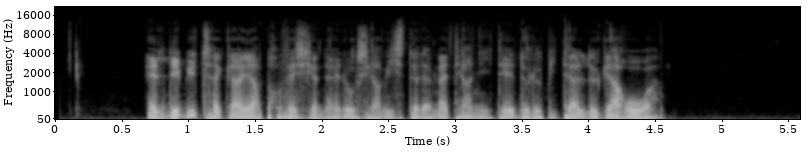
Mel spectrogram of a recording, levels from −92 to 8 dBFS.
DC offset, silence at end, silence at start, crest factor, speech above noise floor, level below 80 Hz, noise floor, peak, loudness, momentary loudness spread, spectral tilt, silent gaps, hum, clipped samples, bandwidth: under 0.1%; 1.05 s; 0.7 s; 16 dB; 46 dB; -32 dBFS; -67 dBFS; -6 dBFS; -22 LUFS; 5 LU; -7 dB/octave; none; none; under 0.1%; 10.5 kHz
